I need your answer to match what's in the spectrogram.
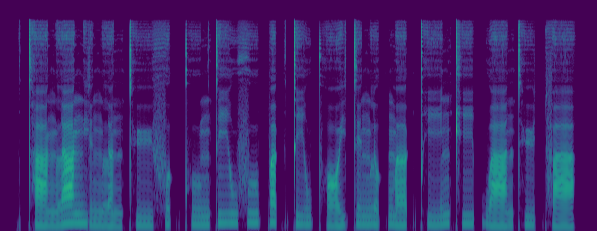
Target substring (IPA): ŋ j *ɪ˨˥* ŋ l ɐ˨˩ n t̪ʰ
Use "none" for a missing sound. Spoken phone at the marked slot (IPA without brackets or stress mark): ɪ˨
